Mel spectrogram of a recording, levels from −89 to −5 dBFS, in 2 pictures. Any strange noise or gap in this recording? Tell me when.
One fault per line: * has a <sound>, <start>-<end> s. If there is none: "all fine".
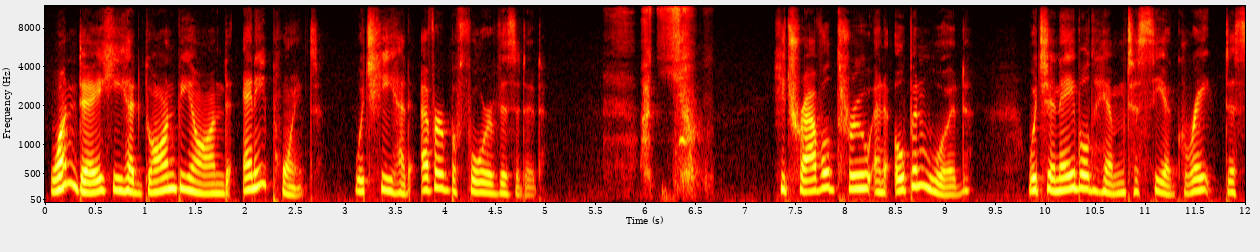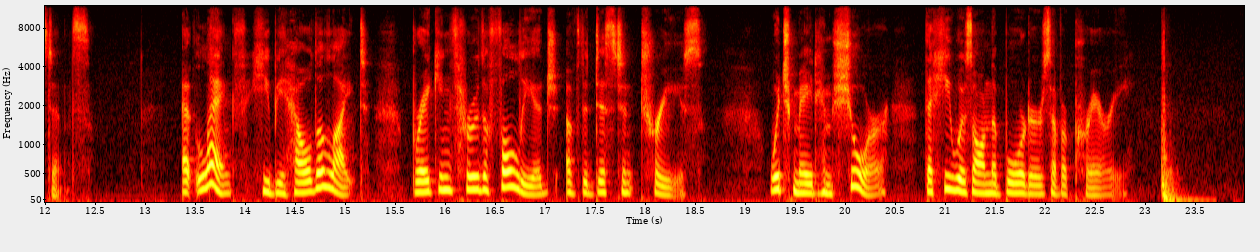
* has a sneeze, 5.6-6.7 s
* has a thud, 23.2-23.7 s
